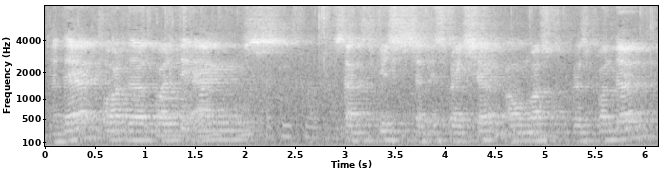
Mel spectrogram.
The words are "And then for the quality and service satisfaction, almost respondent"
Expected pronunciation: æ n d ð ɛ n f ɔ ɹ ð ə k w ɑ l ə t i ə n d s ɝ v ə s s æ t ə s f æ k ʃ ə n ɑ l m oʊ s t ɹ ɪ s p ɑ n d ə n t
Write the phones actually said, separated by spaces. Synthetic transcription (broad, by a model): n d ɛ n f ɔ ɹ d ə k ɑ l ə t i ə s s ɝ f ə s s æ t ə s f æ k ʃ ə n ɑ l m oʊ s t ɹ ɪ s p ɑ n d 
